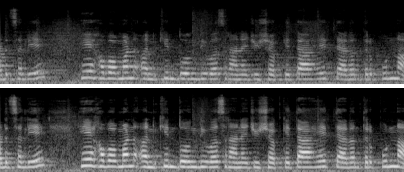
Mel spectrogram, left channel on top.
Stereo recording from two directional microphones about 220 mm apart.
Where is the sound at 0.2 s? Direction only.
40° right (ahead or behind).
